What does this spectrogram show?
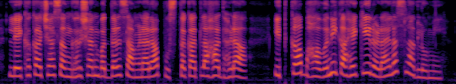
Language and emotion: Marathi, sad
